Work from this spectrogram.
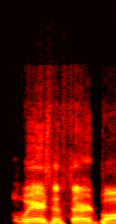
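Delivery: loud yelling, hollered from afar. Retelling a round on the green, the speaker re-enacts yelling about the missing ball: retelling a yell. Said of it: "I'm yelling".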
